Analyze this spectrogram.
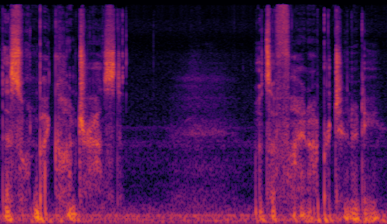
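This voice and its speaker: A man whispers at a fairly slow pace. Noticeable background noise runs underneath. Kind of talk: late-night sleep ramble, pillow talk. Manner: quiet, sleepy, rambling, yawning.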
